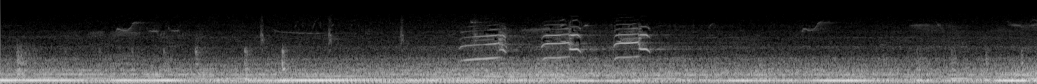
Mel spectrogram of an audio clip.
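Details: Bald eagle at a nest on Hornby Island, near the back rim of the nest, giving a rapid series of thin, high piping notes in three or four quick chattering bursts, over a loud low rumble and steady hum.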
